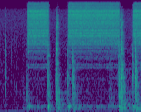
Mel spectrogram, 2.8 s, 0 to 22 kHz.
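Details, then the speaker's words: Volvo LM225 snowplow tractor with long-standing weak brakes: short bursts of air hiss with soft clunks as the brake chamber tries to apply; the air system runs out of pressure, with the compressor not making or holding enough air. "and then it's out of air. So, it's not it's not pushing enough air. It's not making enough air. It's not holding enough air."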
